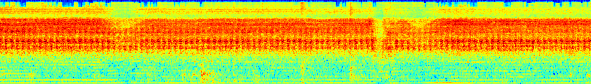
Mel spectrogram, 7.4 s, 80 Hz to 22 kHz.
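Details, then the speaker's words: 2000 Dodge Intrepid 2.7 V6 after a power steering flush and refill: steady pump whine over a hissy engine idle while the wheel is worked lock to lock; air trapped in the steering fluid. "And you'll hear power steering noise. That's okay. That's because there's air in the system, so that's fine."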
